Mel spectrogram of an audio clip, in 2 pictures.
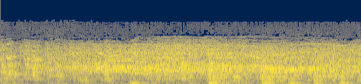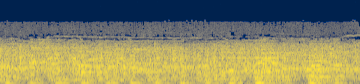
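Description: A large crowd at a street parade on Main Street cheers and roars without letup for comedian Fred Allen as he leads the parade and band toward the old Town Hall. A dense wash of voices carries a faint low thumping pulse beneath.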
